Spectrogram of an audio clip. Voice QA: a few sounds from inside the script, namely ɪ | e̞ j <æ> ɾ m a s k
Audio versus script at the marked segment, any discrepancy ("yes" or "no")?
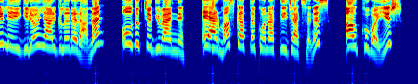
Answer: no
